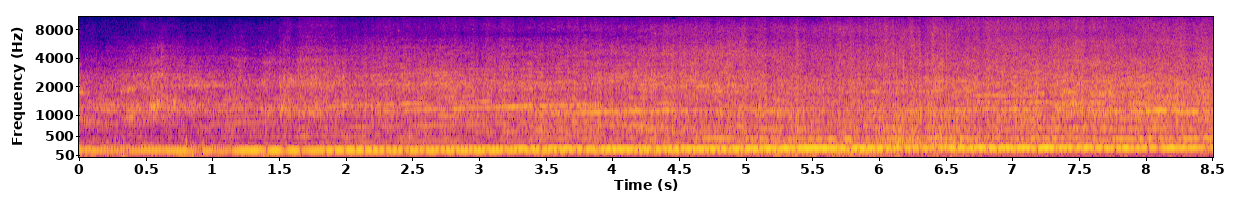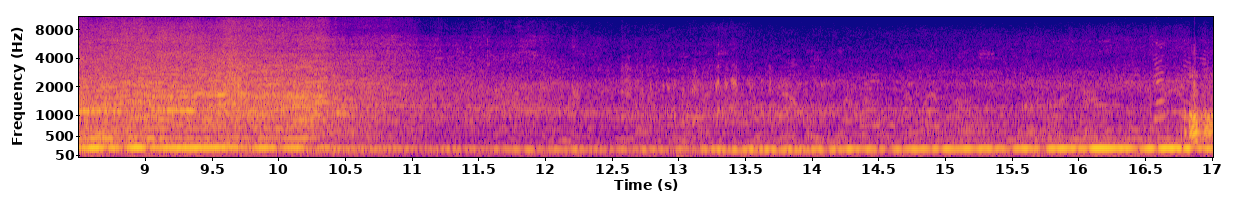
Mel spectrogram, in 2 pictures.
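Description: Race cars at Waterford Raceway roar up the back straight in a loud, sustained engine drone that swells and then eases slightly, with a commentator talking over it.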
